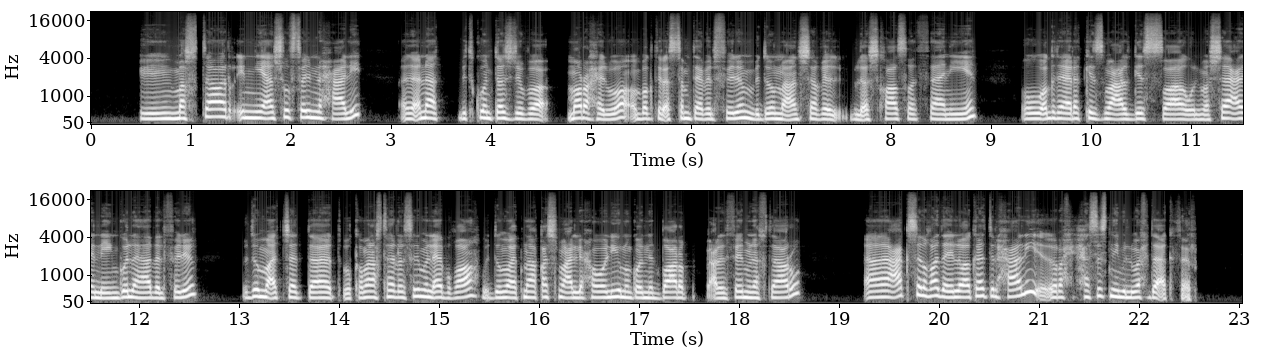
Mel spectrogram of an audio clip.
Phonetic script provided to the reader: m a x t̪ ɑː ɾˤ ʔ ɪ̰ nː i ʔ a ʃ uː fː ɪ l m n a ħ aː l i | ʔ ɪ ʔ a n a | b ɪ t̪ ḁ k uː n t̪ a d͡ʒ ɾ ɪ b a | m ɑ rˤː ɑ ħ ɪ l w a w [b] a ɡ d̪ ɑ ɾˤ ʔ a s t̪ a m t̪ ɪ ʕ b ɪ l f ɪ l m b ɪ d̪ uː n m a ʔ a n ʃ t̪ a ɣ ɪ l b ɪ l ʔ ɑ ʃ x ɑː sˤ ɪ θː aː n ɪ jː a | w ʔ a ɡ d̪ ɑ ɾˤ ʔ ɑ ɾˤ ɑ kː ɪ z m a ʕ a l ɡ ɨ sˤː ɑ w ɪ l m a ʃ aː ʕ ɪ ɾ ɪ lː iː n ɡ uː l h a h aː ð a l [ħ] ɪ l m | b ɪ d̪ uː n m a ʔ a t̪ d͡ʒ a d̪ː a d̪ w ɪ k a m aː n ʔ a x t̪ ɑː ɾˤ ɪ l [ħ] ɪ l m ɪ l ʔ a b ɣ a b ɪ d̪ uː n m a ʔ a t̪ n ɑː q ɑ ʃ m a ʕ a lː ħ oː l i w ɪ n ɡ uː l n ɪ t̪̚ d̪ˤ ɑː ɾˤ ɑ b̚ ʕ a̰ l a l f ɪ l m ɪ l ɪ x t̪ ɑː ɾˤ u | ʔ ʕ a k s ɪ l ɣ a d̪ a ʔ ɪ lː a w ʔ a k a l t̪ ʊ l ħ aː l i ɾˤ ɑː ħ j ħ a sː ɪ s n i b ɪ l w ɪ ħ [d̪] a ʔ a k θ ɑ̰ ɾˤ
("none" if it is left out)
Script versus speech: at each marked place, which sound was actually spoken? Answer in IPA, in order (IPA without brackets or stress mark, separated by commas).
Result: b, f, f, d̪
